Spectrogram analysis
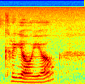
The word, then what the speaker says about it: criollo: And they have Spanish names, so I'm going to try not to butcher it, but it's criollo. The double L is usually pronounced as a Y.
